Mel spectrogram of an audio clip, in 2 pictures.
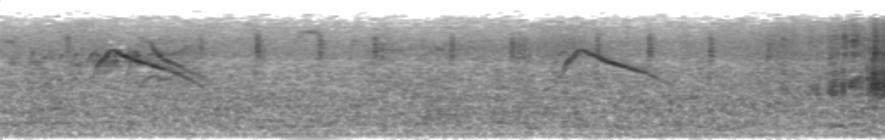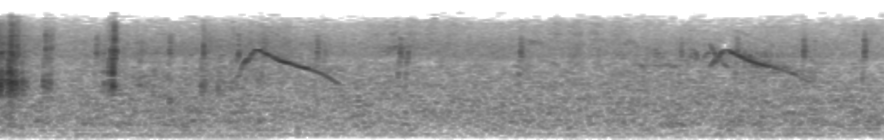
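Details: Slaty-headed parakeet in Himalayan hill forest among flowering trees, giving thin shrill whistles that slide steeply downward, about four in nine seconds, with faint clicks and rustling.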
